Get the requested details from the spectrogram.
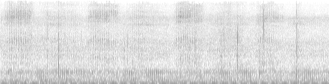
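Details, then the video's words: Purring cat heard up close, a deep rhythmic rumble rising and falling about two and a half times per second, with occasional soft hissy breaths and light clicks. "Purring Cat"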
